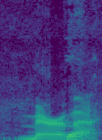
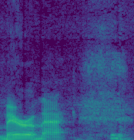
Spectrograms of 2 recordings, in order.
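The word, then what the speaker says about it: Merrimack: who is the head coach of marac uh maram I I I I I I I've told I pronounced that wrong miramac um and and he they he rebuilt that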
